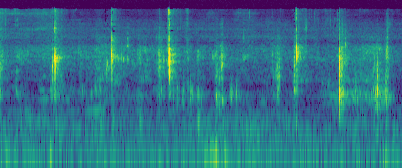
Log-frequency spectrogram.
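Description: A man chewing a mouthful of rice and curry close to the microphone, with wet mouth smacks about twice a second.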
